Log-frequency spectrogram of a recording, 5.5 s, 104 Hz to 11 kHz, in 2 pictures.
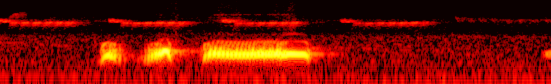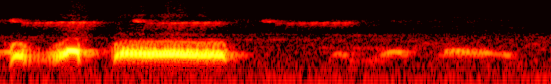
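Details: Decoy spotted dove on a perch, from 2022, giving the 'thúc bổi' cooing style: two phrases about three seconds apart, each two short hooting notes then a long, steady, throaty coo, with a soft trailing coo at the end in silence.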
